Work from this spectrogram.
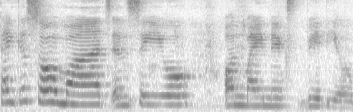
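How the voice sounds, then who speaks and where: A loud woman with a high pitch speaks at a very slow pace over noticeable background noise. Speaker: vlogger, domestic helper. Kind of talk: casual vlog. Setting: outdoors, then inside the house.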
